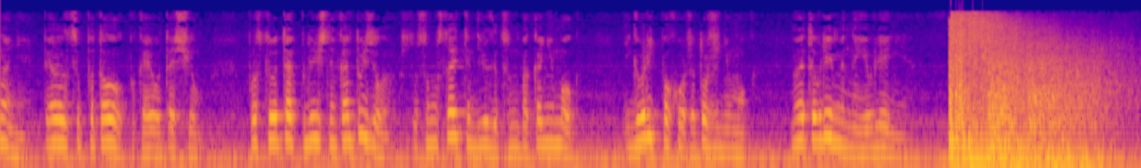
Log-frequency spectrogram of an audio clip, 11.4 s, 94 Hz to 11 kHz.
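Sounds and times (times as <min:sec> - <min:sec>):
speech: 0:00.0 - 0:09.2
explosion booming during fighting: 0:09.5 - 0:11.4.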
